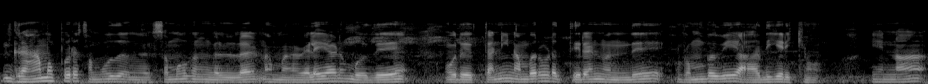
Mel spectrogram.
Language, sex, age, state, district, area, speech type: Tamil, male, 18-30, Tamil Nadu, Ariyalur, rural, spontaneous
